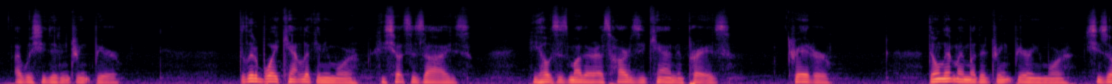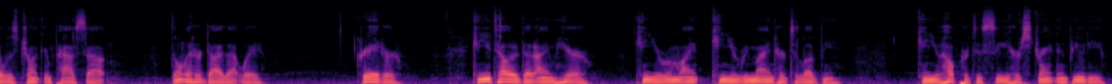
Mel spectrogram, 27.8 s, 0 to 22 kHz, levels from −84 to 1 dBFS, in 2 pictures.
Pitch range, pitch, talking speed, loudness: 95-115 Hz, 105 Hz, 165 wpm, -30 LUFS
